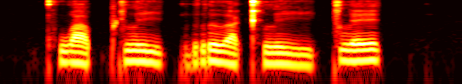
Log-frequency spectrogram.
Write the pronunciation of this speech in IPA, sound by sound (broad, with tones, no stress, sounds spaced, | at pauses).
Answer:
kʰ w a˨˩ p̚ k l iː˨˩ k̚ r ɯ˨˩ a̯ kʰ l iː˩˦ k l e˦˥ k̚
